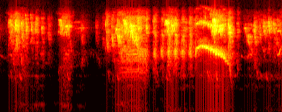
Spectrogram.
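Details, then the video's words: Harsh, high chirps from a house sparrow fill the recording, with a short pause near one second. Near the end a clear descending whistled note stands out above the chatter. "house Sparrow Chirping Sound"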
